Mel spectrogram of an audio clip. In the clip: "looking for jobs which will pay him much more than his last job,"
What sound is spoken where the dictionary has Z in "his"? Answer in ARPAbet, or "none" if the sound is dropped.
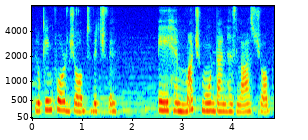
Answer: Z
